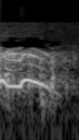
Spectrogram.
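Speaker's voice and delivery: very high, loud shocked gasp; horrified gasp. Acted. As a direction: gasp at what dripped into your hand. Drip lands in his hand.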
